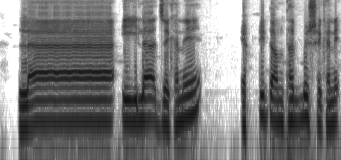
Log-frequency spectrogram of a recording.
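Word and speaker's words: لا إله: বাংলা উচ্চারণ বলে দিচ্ছি লা ইলাহা যেখানে এই লার পরে টান থাকবে যেখানে তিনটা টান আছে তাই এই লামকে তিন আলিফ টেনে পড়বো লা ইলাহা যেখানে একটি টান থাকবে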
